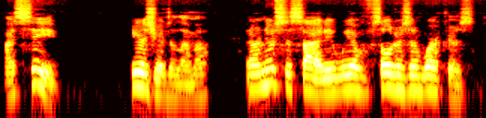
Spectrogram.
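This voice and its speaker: A man's voice: fairly high pitch, animated, normal speed, darkish tone, dry recording, natural voice, poor audio. A man voicing a cold, severe adult woman villain who sounds soothing over steely menace, in a storybook reading.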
